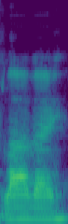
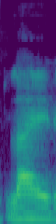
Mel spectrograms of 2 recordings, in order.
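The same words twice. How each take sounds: First: Larvae as two syllables, LAH-vay; long-remembered pronunciation. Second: Lave as one syllable, rhyming with wave; official pronunciation. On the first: Interviewer recalls twenty years of saying it, Larvae as LAH-vay. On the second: Interviewer gutted at the official name, Lave rhyming with wave. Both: Shown as a demonstration. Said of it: "said Lave instead of Larvae".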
